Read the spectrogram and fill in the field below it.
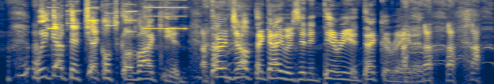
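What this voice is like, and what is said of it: Tony Soprano character impression. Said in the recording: “You sound good ... You do that good ... I got a good Tony Soprano ... That's very good ... I do the voices”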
